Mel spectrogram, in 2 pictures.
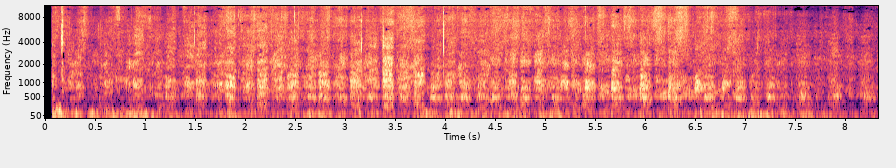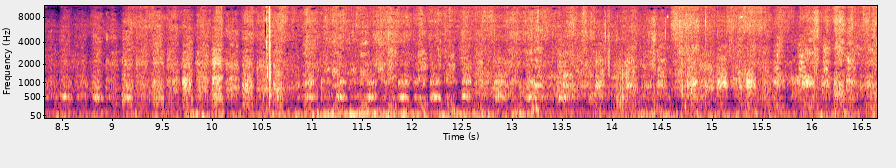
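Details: A Boerboel (South African Mastiff) couple living in Egypt; steady, quick rhythmic panting breaths repeat at roughly three per second over a low rumble of background noise.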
